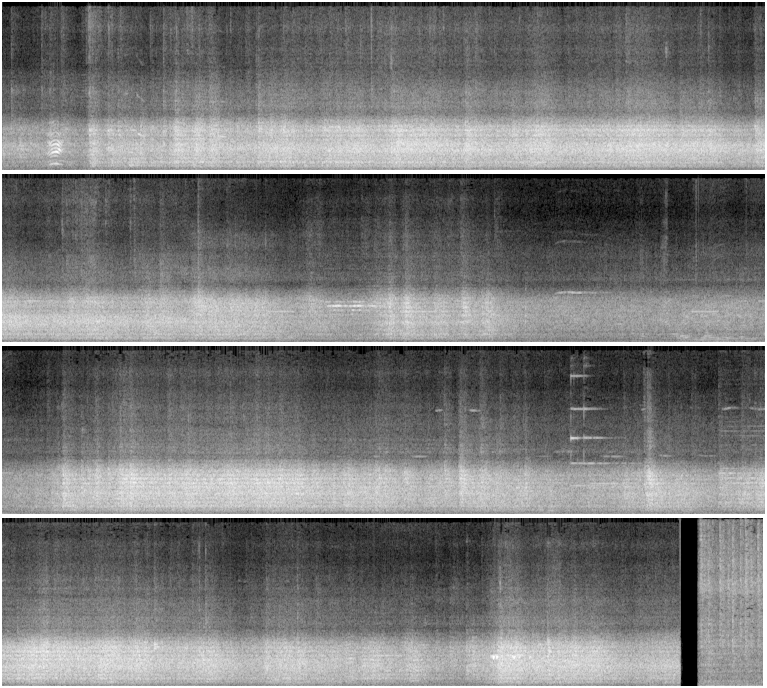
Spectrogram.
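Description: Demolition excavators running and working, a loud continuous mechanical din that rises and falls as the machines tear at concrete and sheet metal. It eases for a few seconds about halfway through and cuts off abruptly just before the end.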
